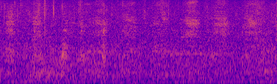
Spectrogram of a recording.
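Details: Male Muscovy ducks (drakes) give a soft, breathy hiss to attract a mate while bobbing their heads: a steady airy rasp with a few stronger puffs over a low rumble, with Boat-tailed Grackles sometimes interrupting.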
